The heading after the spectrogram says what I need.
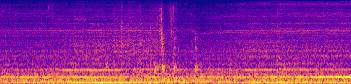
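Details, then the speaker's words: Auction-bought Bobcat excavator after repair: steady mid-pitched hydraulic pump whine over the diesel drone; owner suspects air still working out of the system or a bad pump, a new Rexroth pump on hand and pressures to be checked. "See if it has that weird pump line anymore. Oh yeah, a little bit. I think we're still working air out of it, or we got a problem with the pump."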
